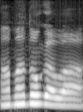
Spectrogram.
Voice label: sad; Keio-ESD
